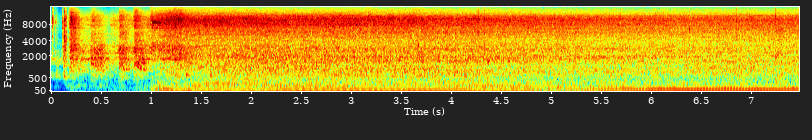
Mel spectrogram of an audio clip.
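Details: Mazda MPV starting after a replacement transmission was installed: the engine catches after a brief crank and settles into a steady, even idle with no knocks or slipping noises. The start and idle are normal.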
